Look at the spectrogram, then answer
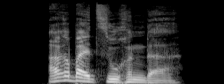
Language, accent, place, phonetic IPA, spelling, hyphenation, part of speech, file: German, Germany, Berlin, [ˈaʁbaɪ̯t͡sˌzuːxn̩dɐ], arbeitssuchender, ar‧beits‧su‧chen‧der, adjective, De-arbeitssuchender.ogg
- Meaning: inflection of arbeitssuchend: 1. strong/mixed nominative masculine singular 2. strong genitive/dative feminine singular 3. strong genitive plural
